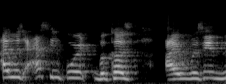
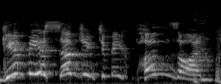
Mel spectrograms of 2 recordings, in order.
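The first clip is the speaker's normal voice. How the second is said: put-on half-hearted, held-in, pitched-up mild scream; 6 semitones higher than usual. Recalling waking up from anesthesia after surgery, retelling a scream. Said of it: "I screamed".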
